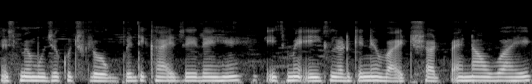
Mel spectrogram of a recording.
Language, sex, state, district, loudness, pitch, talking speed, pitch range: Hindi, female, Uttar Pradesh, Hamirpur, -13 LUFS, 175 Hz, 205 wpm, 170-180 Hz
